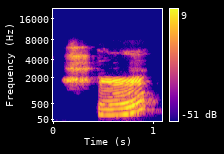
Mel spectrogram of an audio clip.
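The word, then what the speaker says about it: 十: And it is pronounced sure. So your voice is going up.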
